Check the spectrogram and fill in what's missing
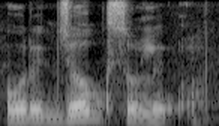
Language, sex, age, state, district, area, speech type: Tamil, male, 30-45, Tamil Nadu, Tiruvarur, rural, read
